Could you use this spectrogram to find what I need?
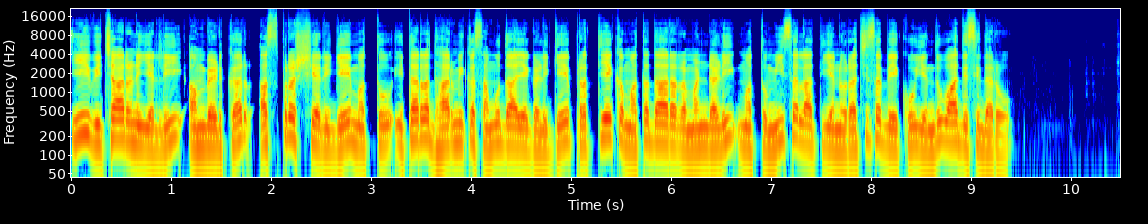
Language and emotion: Kannada, neutral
